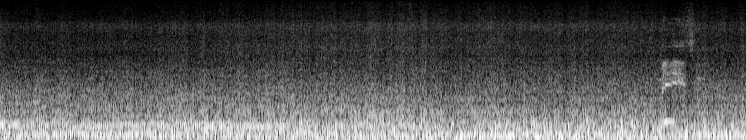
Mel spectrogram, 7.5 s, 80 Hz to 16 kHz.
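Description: A BMW 428i M Sport with its muffler deleted and an 8-speed automatic accelerates hard, its exhaust a loud, constant roar buffeted by wind noise, with rising engine tones between quick gear shifts.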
